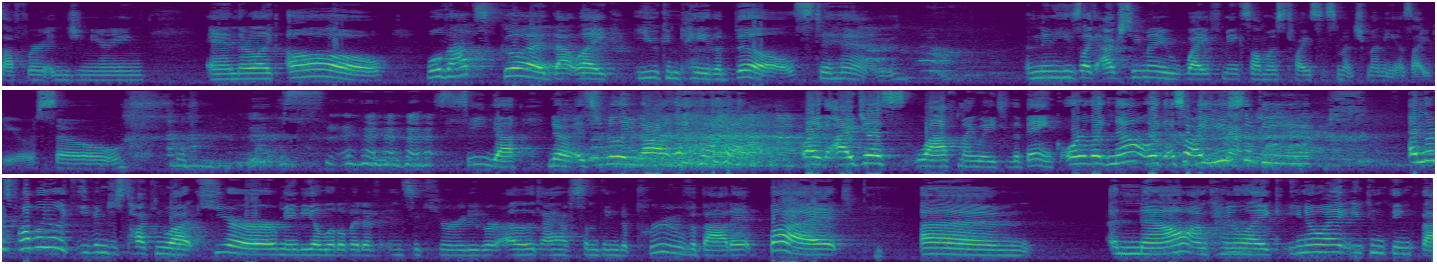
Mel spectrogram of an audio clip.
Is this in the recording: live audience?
yes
